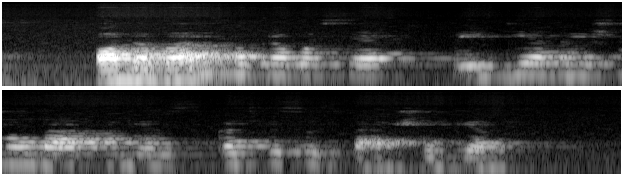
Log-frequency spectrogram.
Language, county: Lithuanian, Vilnius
